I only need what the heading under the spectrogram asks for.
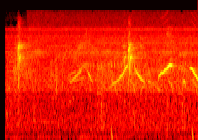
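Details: A black-faced tanager singing in the wild gives thin, quick, slurred whistles, rising and falling, in short bursts about every half second, over a steady background hiss.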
